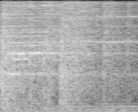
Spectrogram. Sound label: Plate, glass; sound effects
